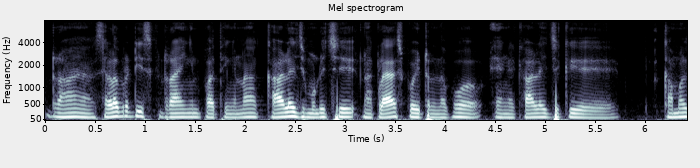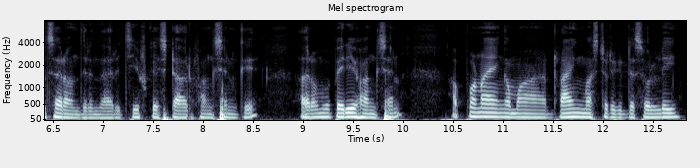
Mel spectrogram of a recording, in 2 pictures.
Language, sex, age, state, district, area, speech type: Tamil, male, 18-30, Tamil Nadu, Erode, rural, spontaneous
